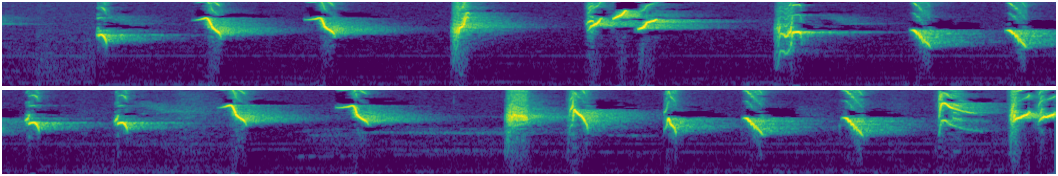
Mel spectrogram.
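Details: A Java sparrow sings to gather its flock, giving a long, fairly even series of crisp downward-sweeping chirps with occasional clicks and double notes over about ten seconds.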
